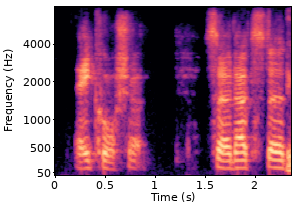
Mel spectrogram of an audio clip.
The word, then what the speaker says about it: Écorcheurs: please do it for me because I cannot pronounce this, although you told me before. No problem. It's Écorcheurs. Écorcheurs.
